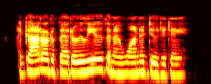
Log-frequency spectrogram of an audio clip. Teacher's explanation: Ah, and I didn't mark it, but I do think that my T on today is also unreleased, and it sounds more like a D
